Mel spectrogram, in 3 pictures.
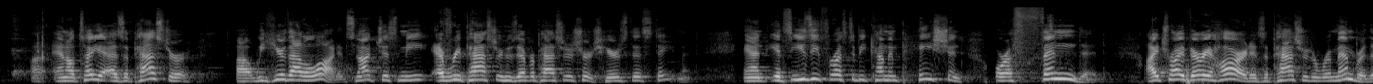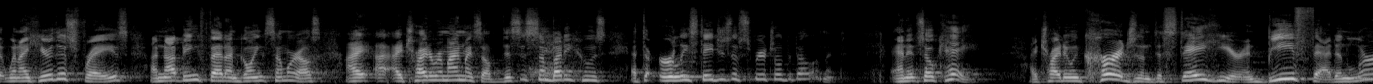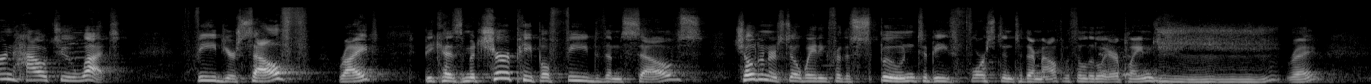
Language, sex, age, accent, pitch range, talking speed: English, male, 40-59, American, 145-205 Hz, 180 wpm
